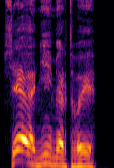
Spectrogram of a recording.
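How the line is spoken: Impassive tone. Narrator (Russian): бесстрастным тоном сообщил он

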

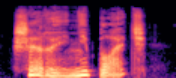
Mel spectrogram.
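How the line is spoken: Soft. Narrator (Russian): мягко сказал Лицеум

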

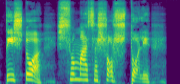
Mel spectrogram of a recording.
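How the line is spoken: Hissing. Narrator (Russian): зашипела на него Баба-Яга

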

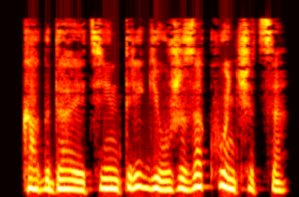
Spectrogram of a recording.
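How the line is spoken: Groaning. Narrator (Russian): простонала

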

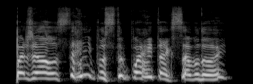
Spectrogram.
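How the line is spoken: Sobbing. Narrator (Russian): всхлипывает Адам

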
